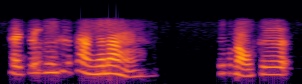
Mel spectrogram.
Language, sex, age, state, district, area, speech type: Bodo, female, 45-60, Assam, Chirang, rural, conversation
